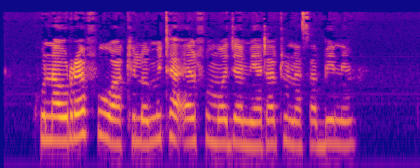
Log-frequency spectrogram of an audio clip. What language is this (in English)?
Swahili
